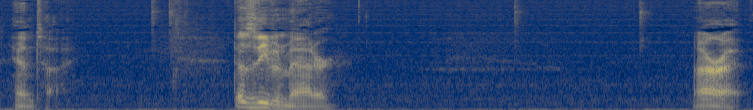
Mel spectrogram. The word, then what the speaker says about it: hentai: but yeah they critics the correct pronunciation of this is hentai hentai that's what it is hentai does it even matter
